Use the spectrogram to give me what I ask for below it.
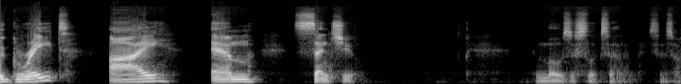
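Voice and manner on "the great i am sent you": put-on authoritative, commanding voice. Retelling God's answer to Moses: imitating God speaking with authority. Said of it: "with authority".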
